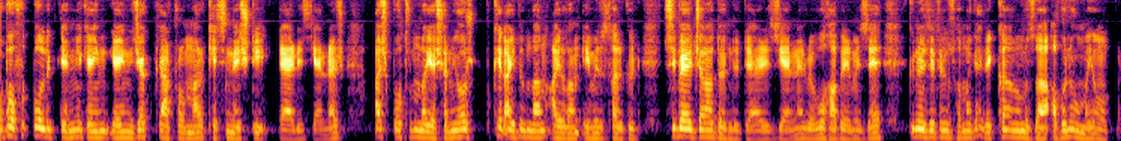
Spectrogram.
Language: Turkish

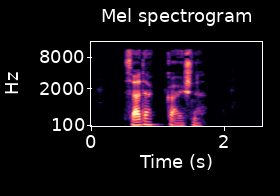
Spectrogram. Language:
Mari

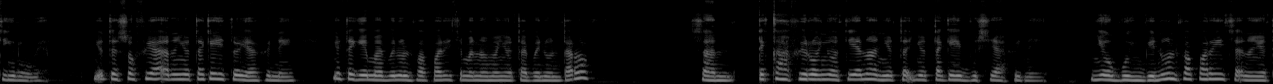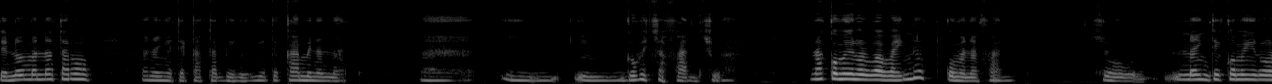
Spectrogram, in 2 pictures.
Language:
Saposa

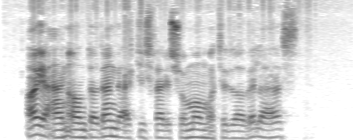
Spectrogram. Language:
Persian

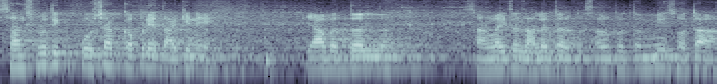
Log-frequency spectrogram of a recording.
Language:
Marathi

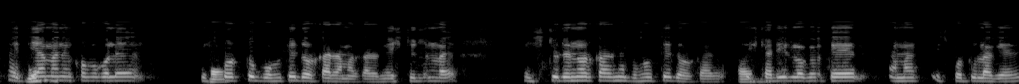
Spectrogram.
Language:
Assamese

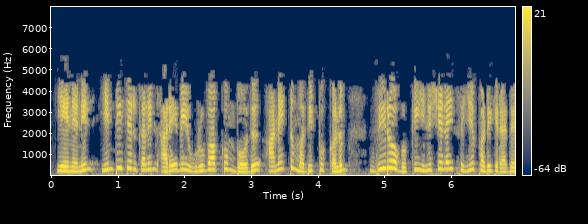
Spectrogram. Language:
Tamil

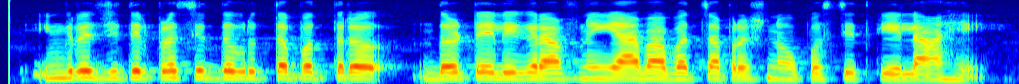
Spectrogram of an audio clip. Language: Marathi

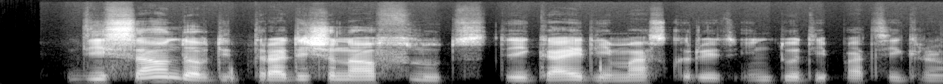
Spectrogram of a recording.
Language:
Nigerian Pidgin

